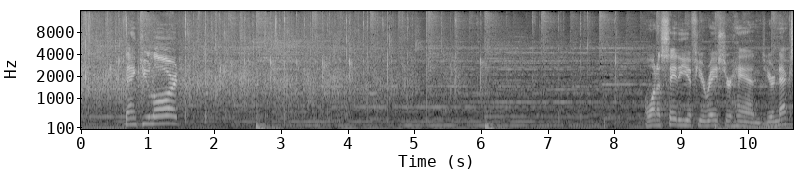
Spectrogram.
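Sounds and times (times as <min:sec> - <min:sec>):
church audience applause: 0:00.0 - 0:08.2
speech: 0:00.7 - 0:01.7, 0:08.5 - 0:10.6.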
